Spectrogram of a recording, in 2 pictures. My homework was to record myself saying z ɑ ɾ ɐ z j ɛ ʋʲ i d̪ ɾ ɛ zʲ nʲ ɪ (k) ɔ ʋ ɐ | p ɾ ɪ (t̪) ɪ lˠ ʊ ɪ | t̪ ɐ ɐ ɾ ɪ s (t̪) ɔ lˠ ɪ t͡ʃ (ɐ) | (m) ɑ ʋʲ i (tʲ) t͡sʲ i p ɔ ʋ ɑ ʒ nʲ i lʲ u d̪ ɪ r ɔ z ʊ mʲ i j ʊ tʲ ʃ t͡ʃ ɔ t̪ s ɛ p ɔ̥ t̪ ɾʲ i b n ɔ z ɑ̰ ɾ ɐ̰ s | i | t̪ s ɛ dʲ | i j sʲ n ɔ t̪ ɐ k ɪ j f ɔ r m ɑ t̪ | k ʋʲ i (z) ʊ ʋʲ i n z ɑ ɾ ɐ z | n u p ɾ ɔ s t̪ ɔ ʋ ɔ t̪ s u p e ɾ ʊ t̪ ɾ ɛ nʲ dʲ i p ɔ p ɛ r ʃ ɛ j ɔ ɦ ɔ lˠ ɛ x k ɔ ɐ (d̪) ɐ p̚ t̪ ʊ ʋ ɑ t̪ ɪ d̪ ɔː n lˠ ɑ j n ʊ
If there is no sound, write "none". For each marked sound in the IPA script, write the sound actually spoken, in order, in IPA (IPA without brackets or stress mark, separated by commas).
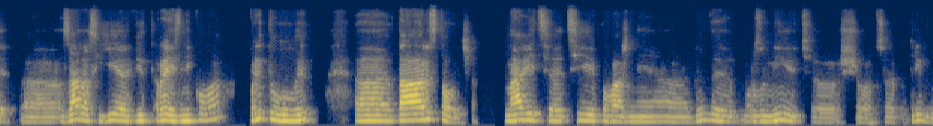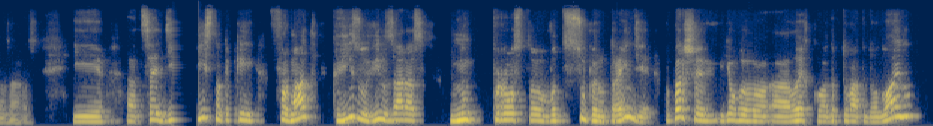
k, t̪, t̪, ɐ, n, tʲ, z, d̪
